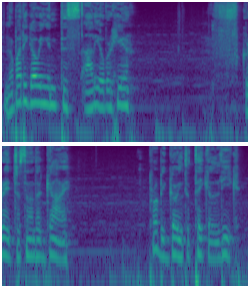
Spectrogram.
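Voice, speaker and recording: A man's voice: mid-range voice, steady tone, moderate pace, pauses often, warm tone, soft background music. A man doing in-character gameplay commentary, thinking aloud in a musing, muttering, crude way. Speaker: role-playing game streamer, speaking in character. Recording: faint noise and game ambience.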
